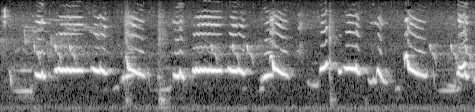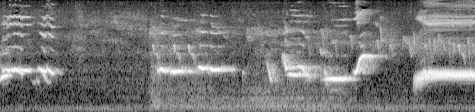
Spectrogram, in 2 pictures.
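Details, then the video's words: Pied butcherbird from Australia repeating short whistled phrases about every half second, each a clear note with a downward flick, pausing briefly before resuming with longer sliding whistles. "BUTCHER BIRDS Serenade / Serenata de Pajaros Carniceros"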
